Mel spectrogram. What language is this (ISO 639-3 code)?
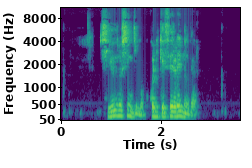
jpn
